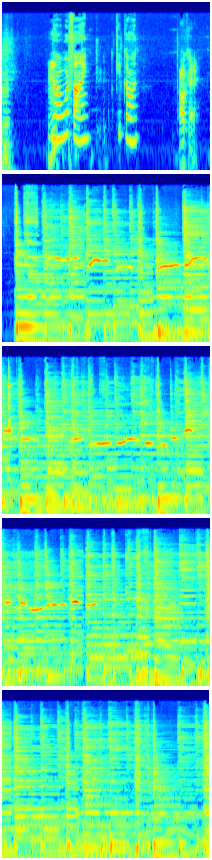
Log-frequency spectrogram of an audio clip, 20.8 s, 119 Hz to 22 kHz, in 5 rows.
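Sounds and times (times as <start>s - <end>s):
speech: 1.0s - 2.8s, 3.5s - 4.5s
steady instrumental accompaniment: 4.4s - 20.7s
person whistling a wavering melody: 4.6s - 15.1s.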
